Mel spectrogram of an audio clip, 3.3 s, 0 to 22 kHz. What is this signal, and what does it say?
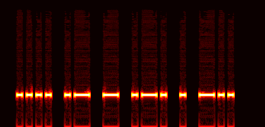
Morse code, heard as a keyed tone, about 20 wpm, 1000 Hz. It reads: HATRED
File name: qotdfiles / 20wpm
